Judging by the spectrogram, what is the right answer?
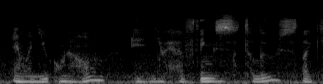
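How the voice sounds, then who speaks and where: In a relaxed tone, a soft-spoken man is whispering. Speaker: ASMR creator. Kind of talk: casual talk to camera, outdoor hike conversation. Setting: outdoors in nature, rain starting. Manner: soft-spoken, whispered, relaxed.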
